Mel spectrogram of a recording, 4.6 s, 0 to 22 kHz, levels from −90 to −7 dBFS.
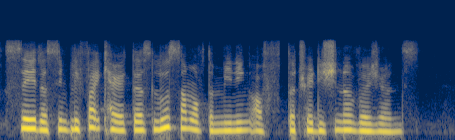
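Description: Between 3.53 and 4.18 s, an AMR rate drop sets in: the link weakens and the wideband codec is pushed to a lower mode, which fits a step down from 12.65 to about 8.85 kbit/s. With fewer bits, the speech turns rougher and more synthetic, with no gap or band loss, then recovers.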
